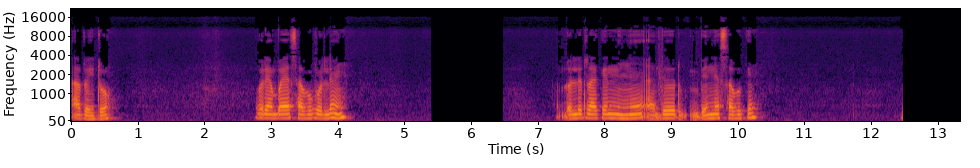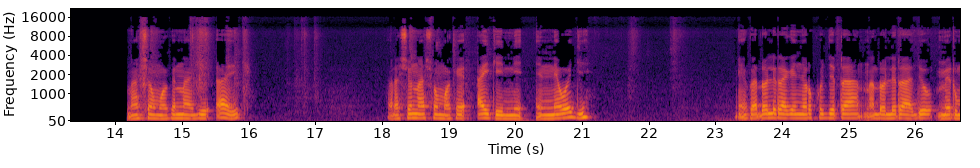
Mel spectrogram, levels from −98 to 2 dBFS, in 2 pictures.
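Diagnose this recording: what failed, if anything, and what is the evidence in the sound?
Playback failed with two rebuffering stalls. The speech drops to silence from 5.40 to 6.48 s and again from 12.47 to 14.19 s, adding 1.08 s and 1.71 s. Each time it resumes exactly where it stopped. The player ran dry, waited for data, then continued.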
